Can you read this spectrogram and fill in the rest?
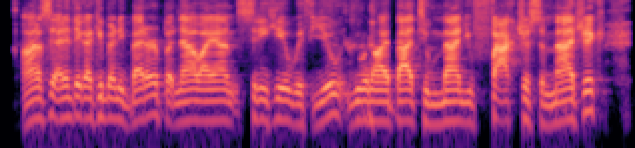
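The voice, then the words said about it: Thick New York accent. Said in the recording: “somewhere from uptown New York or something, man, because that accent is thick, man ... The accent is so thick.”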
